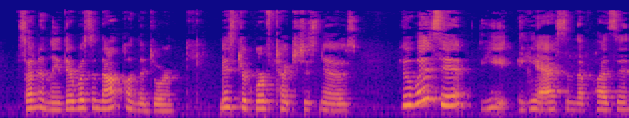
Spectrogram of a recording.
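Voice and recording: Lively intonation in a natural voice reading aloud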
